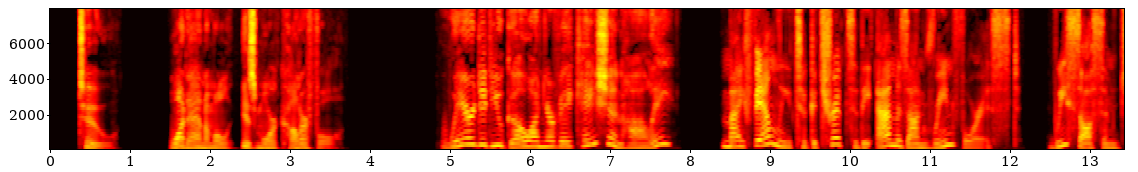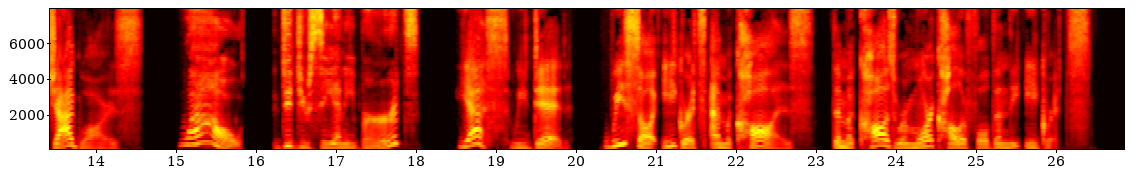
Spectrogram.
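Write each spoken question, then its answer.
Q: What animal is more colorful?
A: The macaws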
